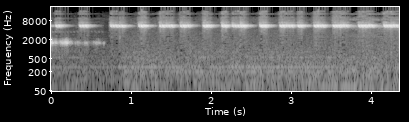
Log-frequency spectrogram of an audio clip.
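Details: Loud cricket, said to repel rats and bring on sleepiness, giving clean high shrill chirps repeated roughly four times a second after a short low warbling note at the start.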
